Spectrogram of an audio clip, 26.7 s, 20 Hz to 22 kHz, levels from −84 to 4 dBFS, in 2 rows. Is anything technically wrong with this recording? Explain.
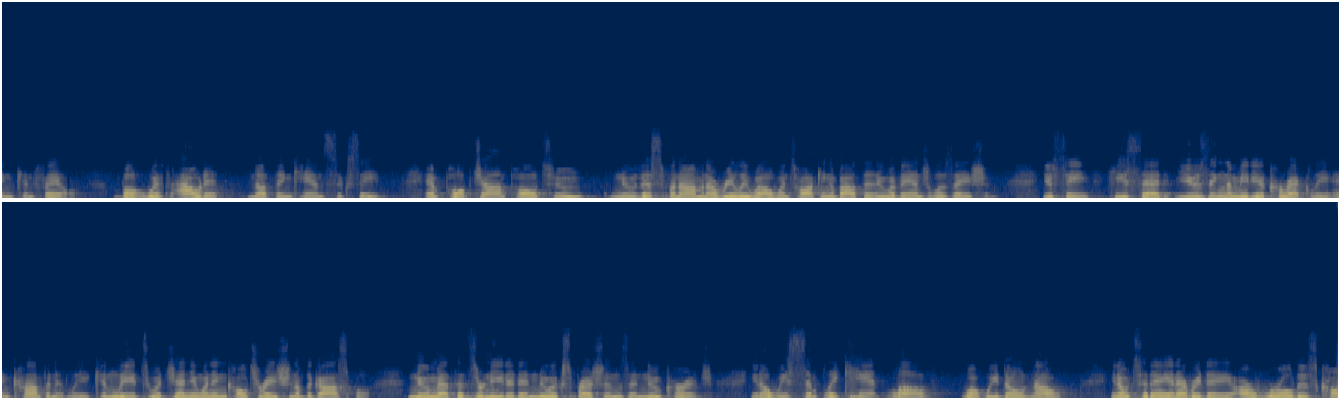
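Yes. There are short concealed packet losses at 0.65, 1.61, 12.84, 15.57, 16.38 and 24.93 s, each about 20 ms (about 40 ms at 15.57 and 16.38 s). The receiver extended the preceding sound to fill each hole, heard as a brief smear or wobble. On a spectrogram, the harmonics or noise simply continue unchanged for that sliver.

A burst of packet loss runs from 8.66 to 8.76 s, with about 80 ms missing. The last sound was continued and faded, so it becomes a held buzz or dying hiss before the audio resumes further on. The waveform shows a decaying stretch, and the spectrogram shows frozen, fading bands. The call codec's band limit is also visible, with the spectrogram empty above about 8 kHz.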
